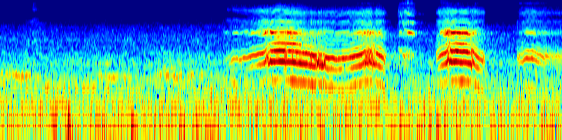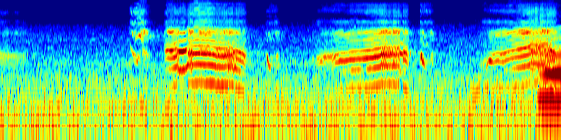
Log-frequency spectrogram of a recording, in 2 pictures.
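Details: Newborn baby just after birth: repeated short cries with adult voices talking in background; newborn first cry.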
